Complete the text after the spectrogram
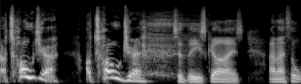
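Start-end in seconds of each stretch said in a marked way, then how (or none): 0.0-1.4 very high, loud crowing; triumphant mock shout. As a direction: imitate someone loudly proving his mates wrong. Retold stranger crowing to his mates.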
